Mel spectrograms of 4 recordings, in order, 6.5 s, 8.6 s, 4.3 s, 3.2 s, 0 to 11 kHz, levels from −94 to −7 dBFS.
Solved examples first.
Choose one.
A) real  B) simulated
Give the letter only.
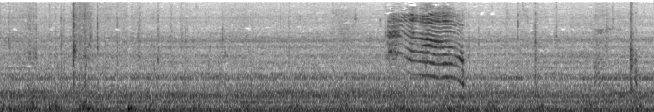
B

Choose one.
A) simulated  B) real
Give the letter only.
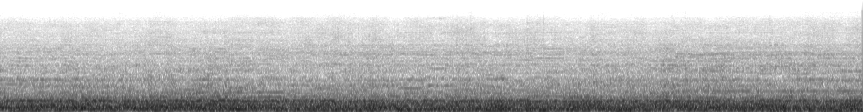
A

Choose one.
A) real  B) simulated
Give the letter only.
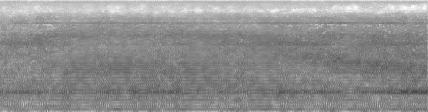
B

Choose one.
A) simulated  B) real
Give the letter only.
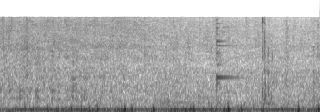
B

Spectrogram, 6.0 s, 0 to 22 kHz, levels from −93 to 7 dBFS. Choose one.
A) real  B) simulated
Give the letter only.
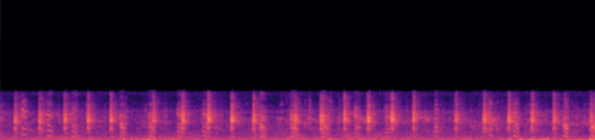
A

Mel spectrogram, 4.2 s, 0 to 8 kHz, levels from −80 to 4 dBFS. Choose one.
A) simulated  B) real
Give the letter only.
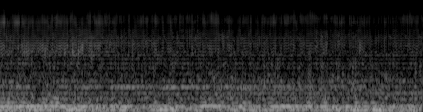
A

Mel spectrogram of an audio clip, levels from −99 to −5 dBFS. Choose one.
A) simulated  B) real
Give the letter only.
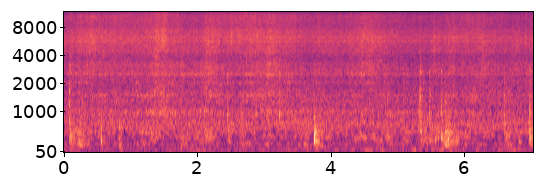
B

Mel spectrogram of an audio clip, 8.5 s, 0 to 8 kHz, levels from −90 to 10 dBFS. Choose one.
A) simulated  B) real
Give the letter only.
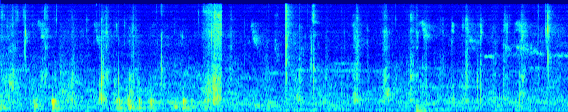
A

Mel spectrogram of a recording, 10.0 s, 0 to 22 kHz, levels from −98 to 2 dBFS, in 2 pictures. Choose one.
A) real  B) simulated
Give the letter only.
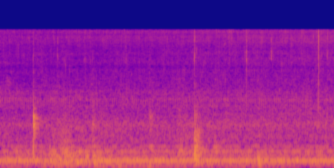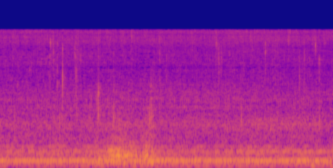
A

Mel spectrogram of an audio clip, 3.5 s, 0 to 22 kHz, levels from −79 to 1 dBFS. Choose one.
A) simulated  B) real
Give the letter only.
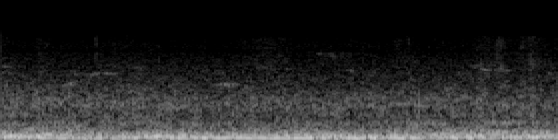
A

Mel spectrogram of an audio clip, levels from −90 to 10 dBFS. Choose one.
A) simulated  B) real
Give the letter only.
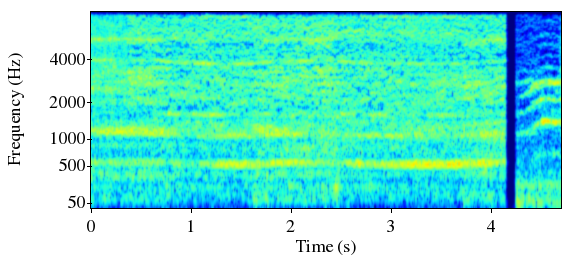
A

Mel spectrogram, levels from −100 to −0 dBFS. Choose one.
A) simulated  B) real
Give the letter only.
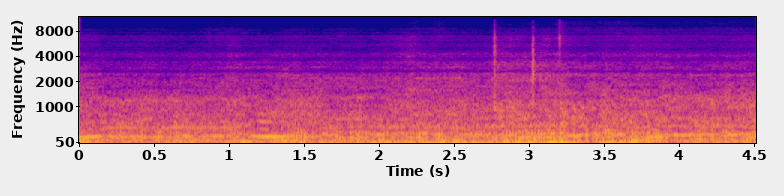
A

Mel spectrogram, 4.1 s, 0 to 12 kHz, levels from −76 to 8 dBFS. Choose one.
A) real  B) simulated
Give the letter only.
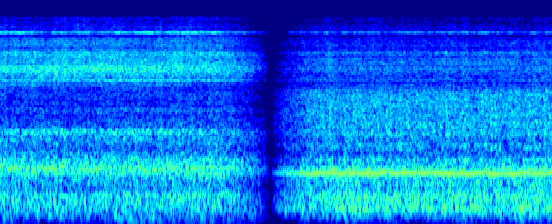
B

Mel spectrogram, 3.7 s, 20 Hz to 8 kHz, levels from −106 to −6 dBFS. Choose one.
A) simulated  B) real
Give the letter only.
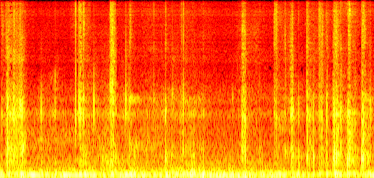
A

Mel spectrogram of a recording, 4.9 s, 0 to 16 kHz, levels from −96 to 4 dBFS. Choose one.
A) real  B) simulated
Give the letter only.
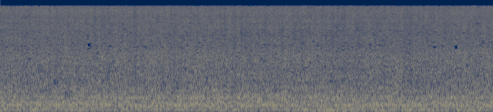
A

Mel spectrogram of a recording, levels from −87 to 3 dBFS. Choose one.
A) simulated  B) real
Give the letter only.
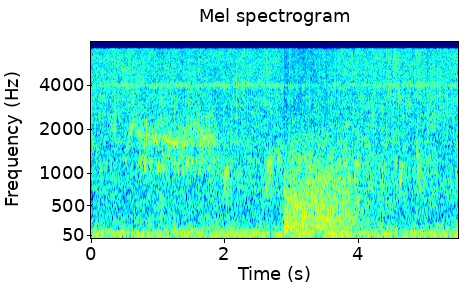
A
